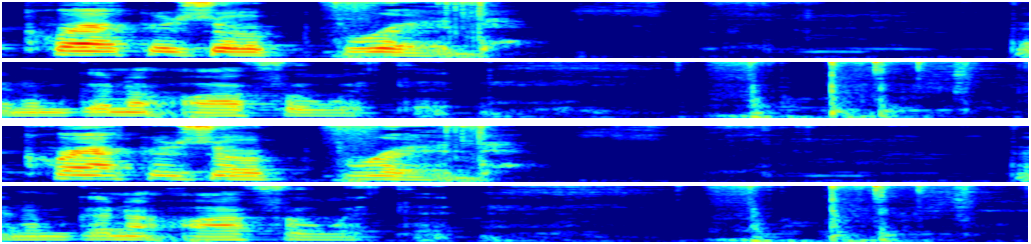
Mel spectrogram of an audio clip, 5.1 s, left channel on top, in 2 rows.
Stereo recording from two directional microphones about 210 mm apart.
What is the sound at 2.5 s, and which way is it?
Speech, 15° right (ahead or behind).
